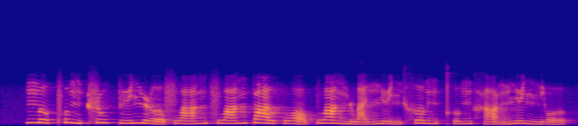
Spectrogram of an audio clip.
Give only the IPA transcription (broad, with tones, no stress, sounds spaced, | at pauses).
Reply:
n̪ ɤ˥˧ pʰ ʊ˥˩ ŋ ʈ͡ʂ u˥ p y˧˥ n ɻ ɤ̰˨˩ f w ɑ˧˥ ŋ f w ɑ˧˥ ŋ p ɑ˥˩ ʊ̯ x w ɔ̰˨˩ p w ɑ˥˩ ŋ ɻ w a˩ ɪ̯ n̪ y̰˨˩ n x ɤ˥˩ ŋ kʰ ʊ˧˥ ŋ x ɑ̰˨˩ ŋ n̪ y˥˩ n n̪ j o˩ ʊ̯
